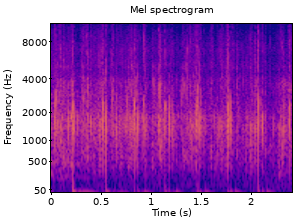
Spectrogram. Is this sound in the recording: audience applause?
yes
